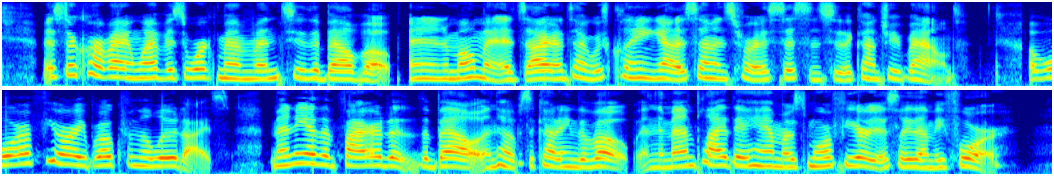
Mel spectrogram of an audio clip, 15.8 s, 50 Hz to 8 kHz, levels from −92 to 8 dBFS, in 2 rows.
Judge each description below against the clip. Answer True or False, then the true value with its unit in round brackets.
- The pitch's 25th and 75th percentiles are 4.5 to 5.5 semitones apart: False (2.8 semitones)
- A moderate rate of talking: False (230 wpm)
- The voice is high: True (250 Hz)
